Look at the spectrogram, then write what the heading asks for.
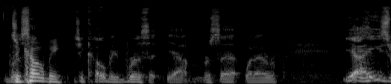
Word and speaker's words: Brissett: Brissett, say his name Brisket? Jacoby. Jacoby Brissett, yeah, Brissett, whatever.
